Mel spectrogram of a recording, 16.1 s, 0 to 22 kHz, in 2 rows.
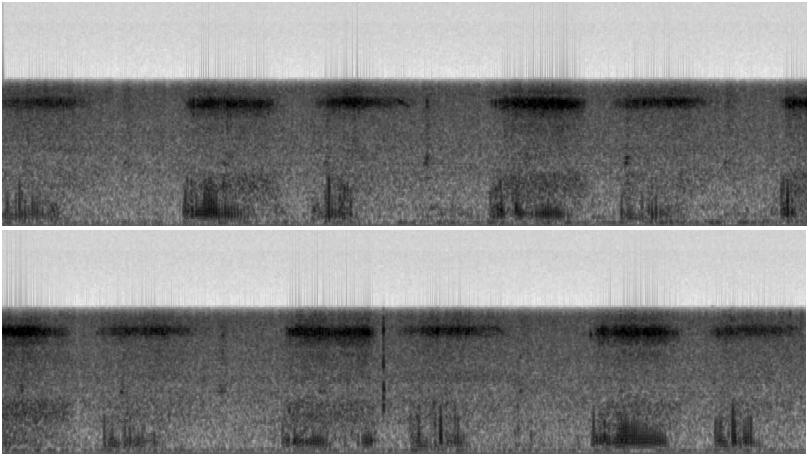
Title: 8 months old baby snoring.AVI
